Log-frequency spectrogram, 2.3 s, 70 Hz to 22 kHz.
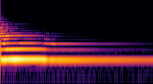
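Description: A single electric guitar note picked on the G string at the 11th fret and bent upward, ringing clear and alone, then easing slightly in pitch and slowly fading as it sustains.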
